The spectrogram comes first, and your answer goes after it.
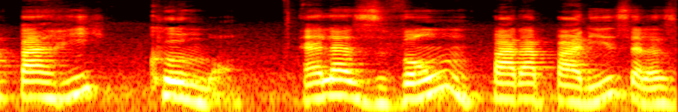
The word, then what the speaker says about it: comment: Elles vont à Paris comment? Né? O S aqui não se pronuncia, aqui o vont, o T não se pronuncia, Paris. O S não se pronuncia, comment?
